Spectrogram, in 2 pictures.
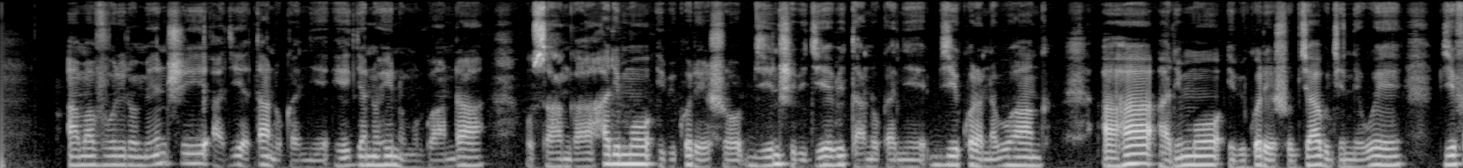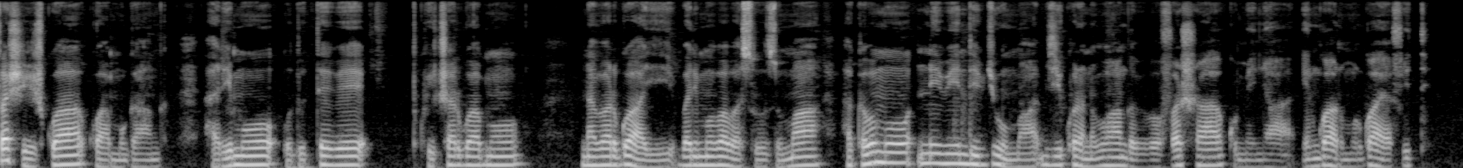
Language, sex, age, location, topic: Kinyarwanda, female, 25-35, Huye, health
